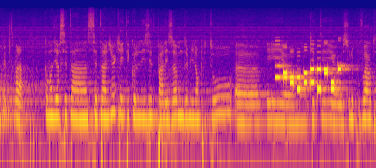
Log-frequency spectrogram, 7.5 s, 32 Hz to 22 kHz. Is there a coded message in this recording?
Yes: multi-frequency trunk signalling (R1, as on North American trunks) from 5.5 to 6.8 s, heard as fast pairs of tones, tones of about 70 ms, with room echo. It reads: KP 63258701 ST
